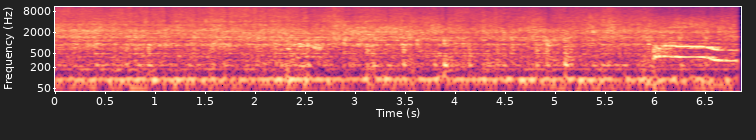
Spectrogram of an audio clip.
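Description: Marinated octopus pieces deep-frying in hot oil in a wok, sizzling steadily as more pieces are dropped in.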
